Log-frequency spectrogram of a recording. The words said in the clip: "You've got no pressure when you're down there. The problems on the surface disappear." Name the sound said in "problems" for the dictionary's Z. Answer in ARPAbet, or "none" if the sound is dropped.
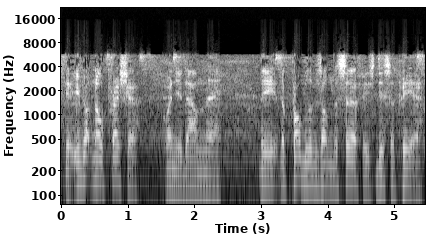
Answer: Z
